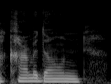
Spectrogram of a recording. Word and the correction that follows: cardamom: or no, not carmadone. – How do you say that? Cardamom.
